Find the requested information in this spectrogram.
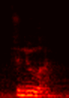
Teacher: In Irish your second syllable demands attention.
